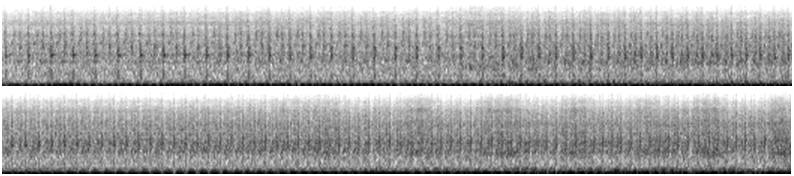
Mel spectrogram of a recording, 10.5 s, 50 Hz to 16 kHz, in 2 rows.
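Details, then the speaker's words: 1980–81 Chevy truck, sat about 29 years, running without the number one plug wire and timing not yet set. A heavy, lumpy low rumble with a steady rapid tapping; the owner suspects a lifter sunk or a rocker off it. Rough running with knock. "not too bad i can tell you what's wrong with it but she does run ish"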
